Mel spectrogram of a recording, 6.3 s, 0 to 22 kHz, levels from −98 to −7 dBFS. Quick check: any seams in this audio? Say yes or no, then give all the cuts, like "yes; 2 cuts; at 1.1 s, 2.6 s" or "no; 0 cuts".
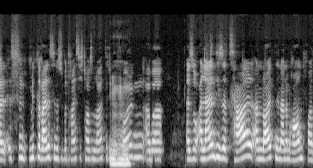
no; 0 cuts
